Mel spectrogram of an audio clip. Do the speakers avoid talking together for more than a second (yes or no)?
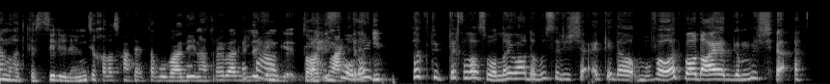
no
